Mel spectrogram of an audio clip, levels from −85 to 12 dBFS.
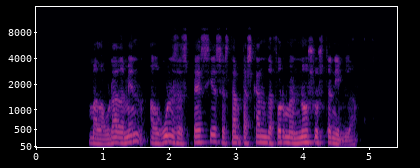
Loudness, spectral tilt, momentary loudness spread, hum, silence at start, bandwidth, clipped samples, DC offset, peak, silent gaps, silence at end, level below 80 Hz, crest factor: -38 LUFS; -6 dB/octave; 7 LU; none; 0.8 s; 9.4 kHz; under 0.1%; under 0.1%; -22 dBFS; none; 0.6 s; -76 dBFS; 16 dB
